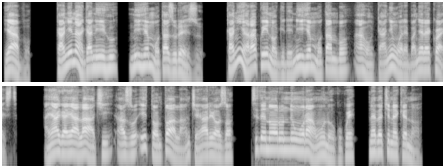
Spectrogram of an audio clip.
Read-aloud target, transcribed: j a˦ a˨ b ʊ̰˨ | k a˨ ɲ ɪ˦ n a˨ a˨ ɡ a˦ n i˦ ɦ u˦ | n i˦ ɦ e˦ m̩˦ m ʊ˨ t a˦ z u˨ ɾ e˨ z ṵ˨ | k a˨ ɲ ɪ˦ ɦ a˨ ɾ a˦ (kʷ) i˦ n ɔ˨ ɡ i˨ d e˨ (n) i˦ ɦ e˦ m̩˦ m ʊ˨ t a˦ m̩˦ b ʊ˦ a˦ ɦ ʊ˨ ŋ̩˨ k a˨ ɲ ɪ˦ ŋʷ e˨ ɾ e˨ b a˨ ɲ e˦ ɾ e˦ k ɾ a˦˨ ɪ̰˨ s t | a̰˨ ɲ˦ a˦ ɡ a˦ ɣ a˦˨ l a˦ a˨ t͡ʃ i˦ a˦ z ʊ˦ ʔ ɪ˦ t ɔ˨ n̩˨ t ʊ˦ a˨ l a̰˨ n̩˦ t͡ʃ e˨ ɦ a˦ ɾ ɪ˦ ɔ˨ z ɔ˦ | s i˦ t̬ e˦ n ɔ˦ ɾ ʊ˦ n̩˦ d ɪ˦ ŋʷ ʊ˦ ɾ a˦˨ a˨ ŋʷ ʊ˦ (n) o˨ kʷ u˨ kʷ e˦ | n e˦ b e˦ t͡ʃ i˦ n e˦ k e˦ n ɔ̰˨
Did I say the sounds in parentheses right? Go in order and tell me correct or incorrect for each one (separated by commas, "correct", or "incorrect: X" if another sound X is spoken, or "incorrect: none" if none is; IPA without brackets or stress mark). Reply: correct, correct, correct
